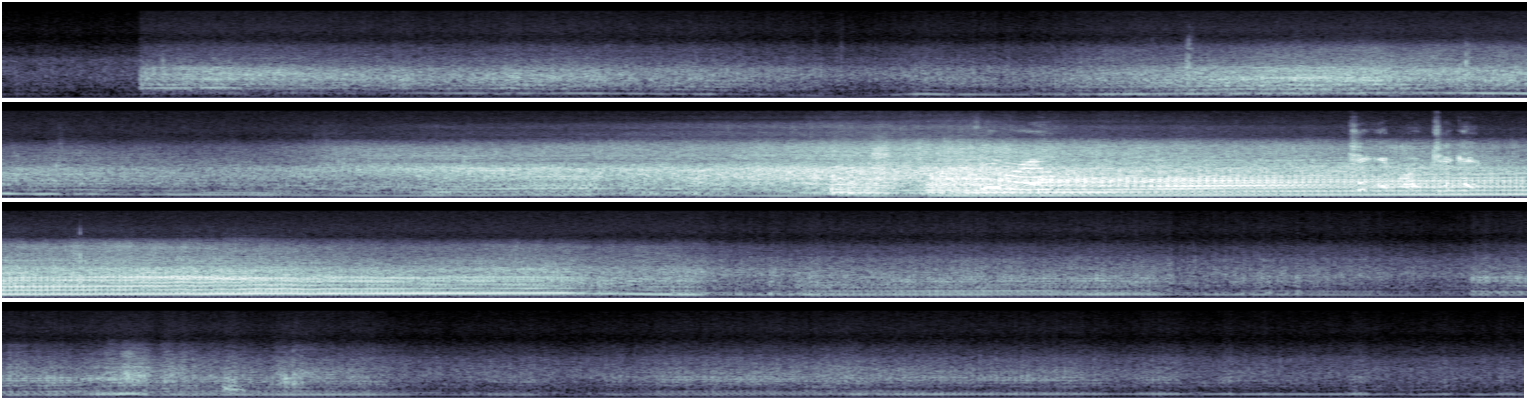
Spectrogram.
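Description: Rally car engine approaching at full throttle through several gear changes, loudest as it passes about halfway through with its pitch dropping, then fading into the distance.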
